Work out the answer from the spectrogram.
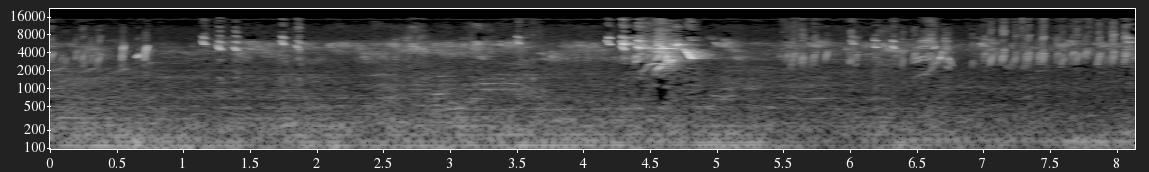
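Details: Goldfinch singing while being trained: scattered high chirps lead into a loud, dense twittering burst around four and a half seconds, then lighter trills.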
